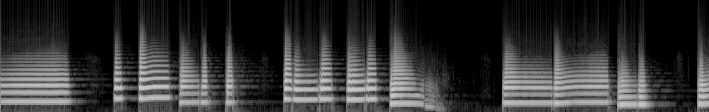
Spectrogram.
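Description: Solo trombone playing crisply tongued jazz section figures, with scoops bending up into notes from one slide position below the target. About six seconds in, a fall drops quickly down in pitch off the end of a note.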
